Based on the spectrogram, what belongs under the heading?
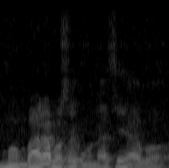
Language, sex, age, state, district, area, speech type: Nepali, male, 60+, West Bengal, Darjeeling, rural, spontaneous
